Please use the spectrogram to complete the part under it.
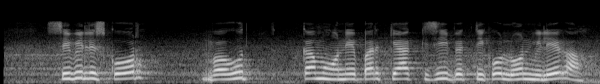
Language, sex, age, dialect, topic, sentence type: Hindi, female, 36-40, Marwari Dhudhari, banking, question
